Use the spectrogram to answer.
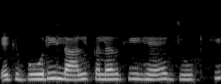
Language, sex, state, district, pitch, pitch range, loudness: Hindi, female, Chhattisgarh, Raigarh, 235 Hz, 225-245 Hz, -24 LUFS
